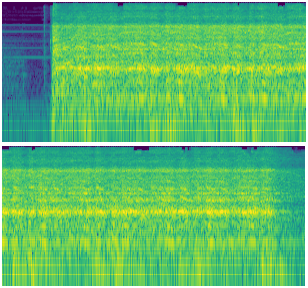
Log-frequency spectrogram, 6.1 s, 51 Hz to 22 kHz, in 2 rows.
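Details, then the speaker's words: 2005 VZ Commodore V6 no-start on a jump pack, new fuel pump and coils: cranks about five seconds, fast and even, with no catch. Fuel pump working and spark present, but compression reads about 60–70, too low; it won't start. "I could see physically, but and our compression is less than that's 7060. Okay, that compression is no good."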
